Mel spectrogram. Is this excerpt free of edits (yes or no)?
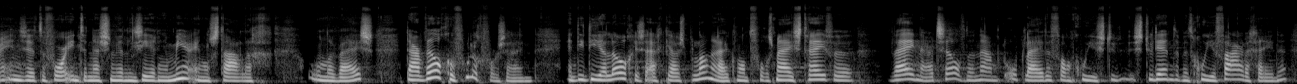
yes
